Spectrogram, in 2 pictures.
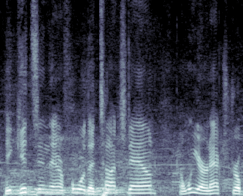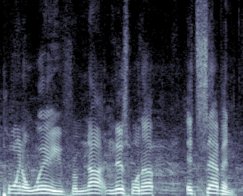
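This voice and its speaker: A man doing excitable live play-by-play commentary of a high school football game, outdoors at the stadium. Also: moderate pace. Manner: excitable, voice climbs to shouts on big plays. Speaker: play-by-play sports announcer.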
